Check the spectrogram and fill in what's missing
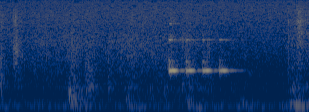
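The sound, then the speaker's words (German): An alarm clock left switched on goes off with a quick run of four shrill electronic beeps, each bright and steady in pitch, rising briefly above a faint, murmuring background. “Da hat wohl jemand seinen Wecker angelassen.”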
